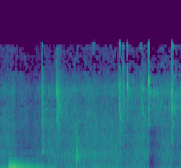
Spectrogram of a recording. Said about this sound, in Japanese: あられですね大きさ的にはあられが降ってまいりました小沢駅の全部の僕ね、水たりに。ピチャピチャ、ピチャピチャやってるんですよ。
